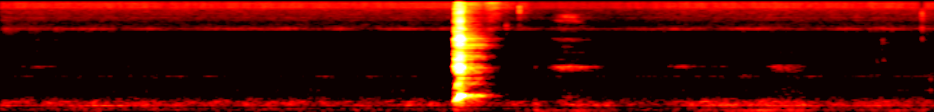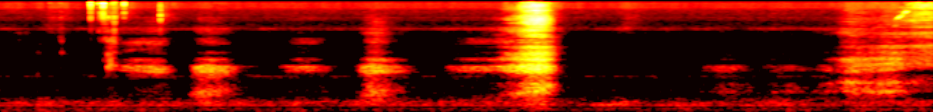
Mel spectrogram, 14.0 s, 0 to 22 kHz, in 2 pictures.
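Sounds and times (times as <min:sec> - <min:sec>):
sharp hiccup breaths: 0:03.4 - 0:03.7.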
